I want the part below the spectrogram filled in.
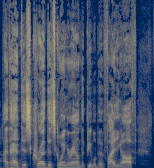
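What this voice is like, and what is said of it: Sick-sounding, rough voice. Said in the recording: “my voice sounds terrible ... Feel fine, but I sound terrible”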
